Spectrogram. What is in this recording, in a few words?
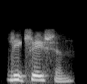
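"literation", Indian English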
